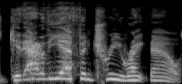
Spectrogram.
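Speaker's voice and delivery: high, urgent retold yell; exasperated order. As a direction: imitate dad losing patience. Dad's order escalates, retold.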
